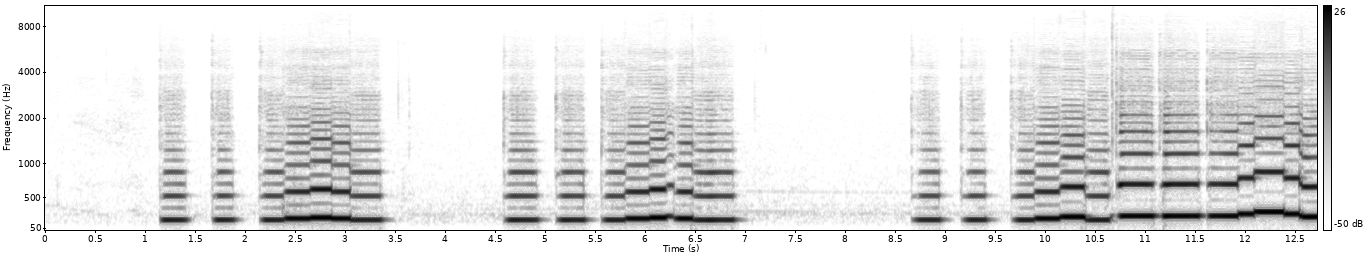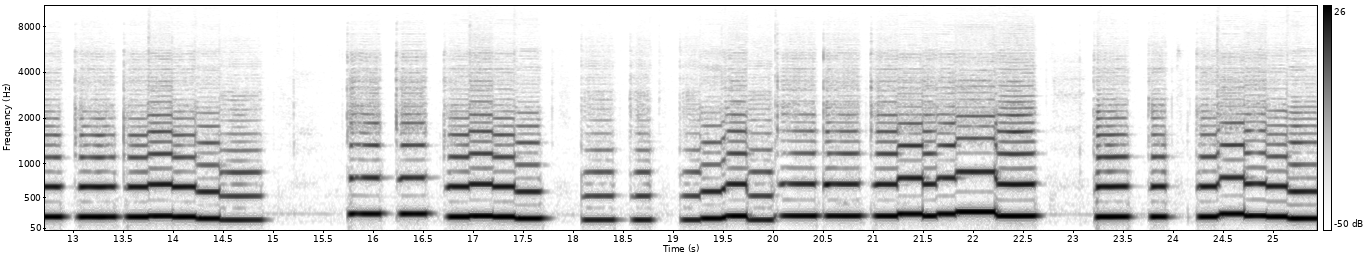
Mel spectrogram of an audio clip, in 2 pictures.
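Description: Solo clarinet playing a melody low in its range, in phrases of short, separated and repeated notes broken by brief pauses.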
